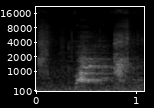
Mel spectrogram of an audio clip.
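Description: A dog gives two or three short barks close by, quiet yips with a soft low background between them.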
